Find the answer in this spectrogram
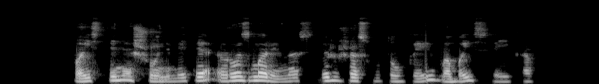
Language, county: Lithuanian, Vilnius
